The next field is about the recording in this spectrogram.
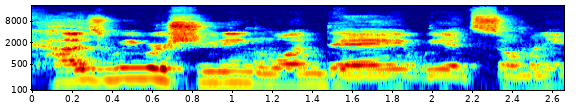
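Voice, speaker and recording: Noticeable background noise sits behind a man with a medium pitch and lively intonation. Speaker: film director. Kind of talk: documentary interview. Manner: fast.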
